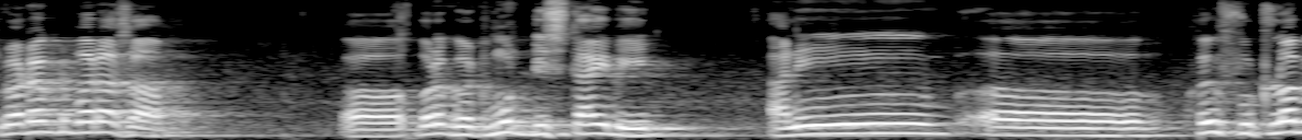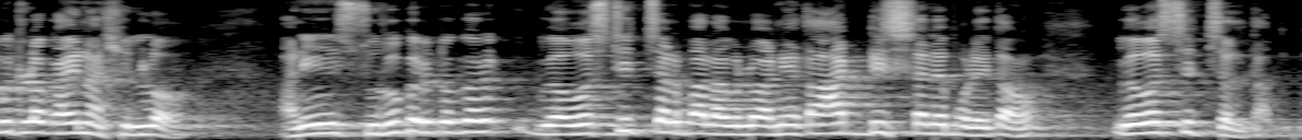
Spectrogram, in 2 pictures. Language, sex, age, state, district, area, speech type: Goan Konkani, male, 60+, Goa, Canacona, rural, spontaneous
